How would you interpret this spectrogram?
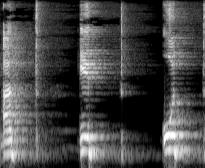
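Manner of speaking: अत, इत, उत each ending in a released breath; prominent hams. Shown as a demonstration. Teacher showing ta with jazm, breathy release ending अत, इत, उत. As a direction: let air escape after the 't' of अत, इत, उत. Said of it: "ज्यादा prominent होती है".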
